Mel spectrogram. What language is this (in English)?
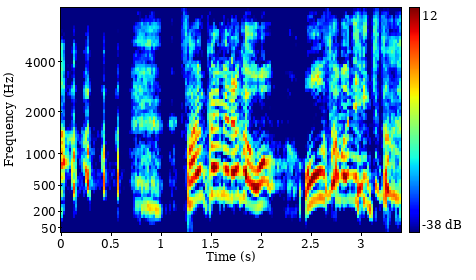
Japanese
